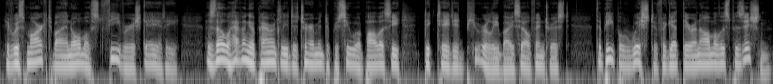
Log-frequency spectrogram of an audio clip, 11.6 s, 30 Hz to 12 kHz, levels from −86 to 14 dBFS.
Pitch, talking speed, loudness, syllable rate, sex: 120 Hz, 155 wpm, -20 LUFS, 5.7 syllables/s, male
